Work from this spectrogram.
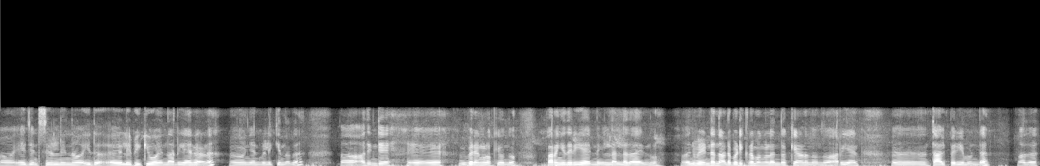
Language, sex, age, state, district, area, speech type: Malayalam, female, 30-45, Kerala, Kottayam, rural, spontaneous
